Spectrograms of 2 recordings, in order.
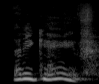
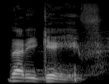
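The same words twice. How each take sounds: First: Repeated much softer and higher; a hushed, reflective repeat; soft echo. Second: Said in the usual way. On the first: Shown as a demonstration. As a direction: let the words sink in gently.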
